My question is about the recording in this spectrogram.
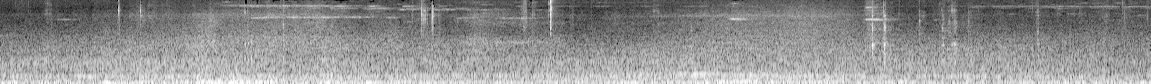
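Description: Steady low rumble of motor-vehicle traffic, with a few faint clicks from the juicer's plastic motor housing being handled.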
